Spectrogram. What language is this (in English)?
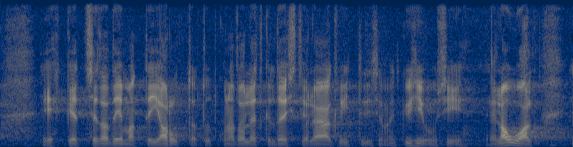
Estonian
